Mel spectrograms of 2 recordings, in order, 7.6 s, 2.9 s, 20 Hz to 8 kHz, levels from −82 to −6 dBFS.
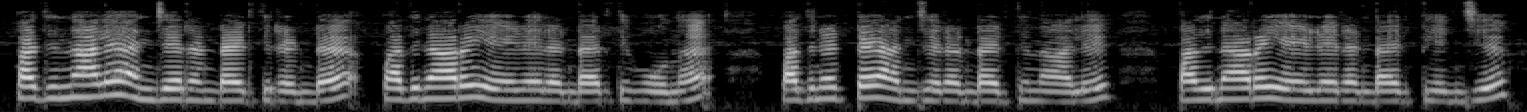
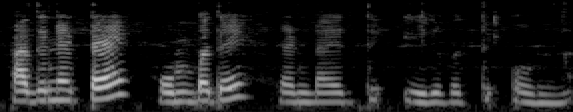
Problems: low volume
